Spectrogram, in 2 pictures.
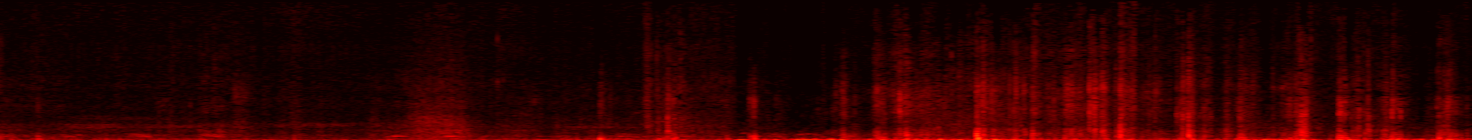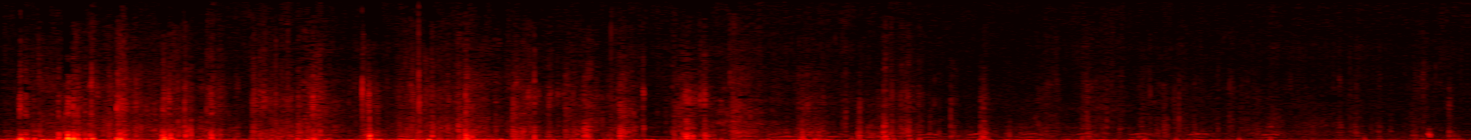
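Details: Galloping horses in snow give a steady run of soft, thudding hoofbeats, nearly four each second, growing louder toward the middle and fading near the end, with irregular crisp knocks among the muffled footfalls.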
